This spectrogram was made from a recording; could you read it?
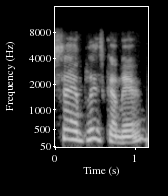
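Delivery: quiet, still, small voice. Recalling how his mother would call him over, in a still small voice. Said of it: "speak in a still small voice".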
